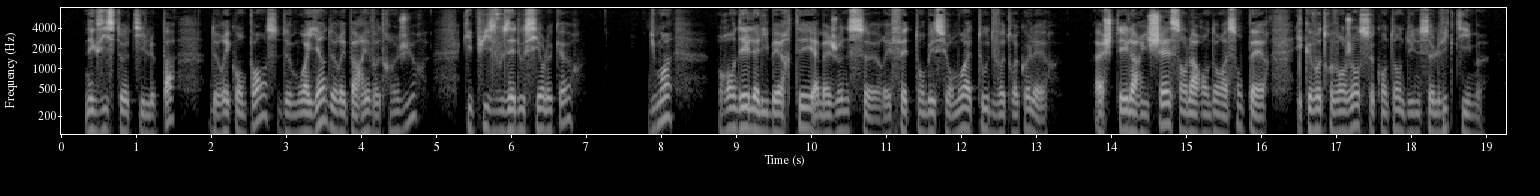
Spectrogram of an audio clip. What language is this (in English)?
French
